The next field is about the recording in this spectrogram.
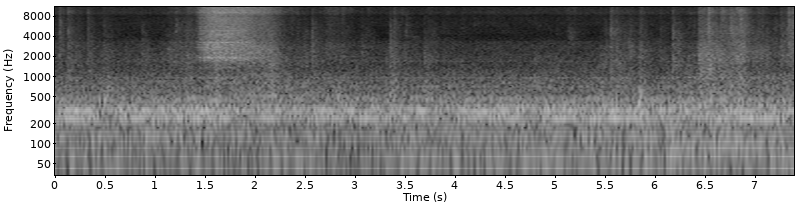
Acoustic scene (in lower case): cafe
